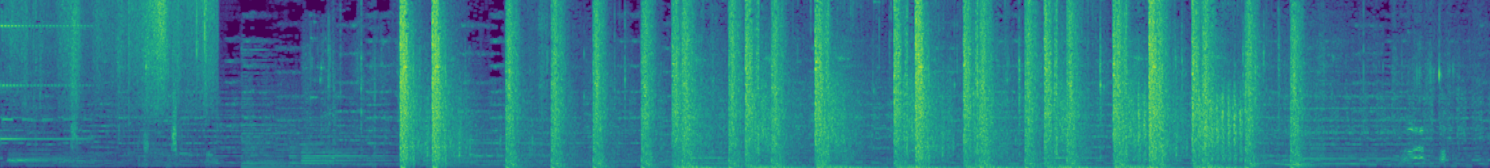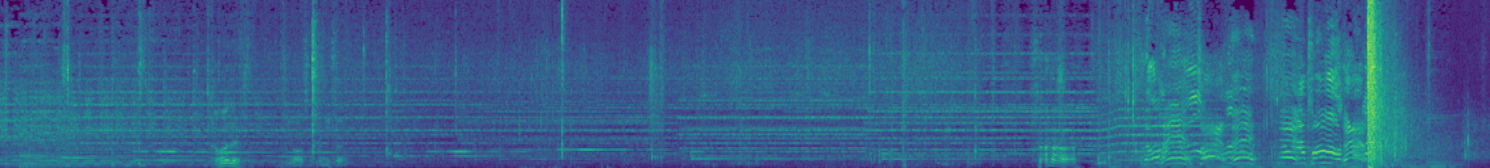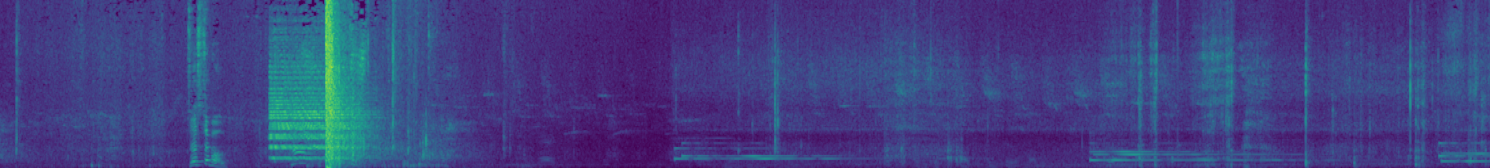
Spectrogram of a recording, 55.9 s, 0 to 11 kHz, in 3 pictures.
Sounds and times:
Gunshot, gunfire: 5.0s - 16.4s, 35.7s - 36.3s, 40.7s - 42.1s.

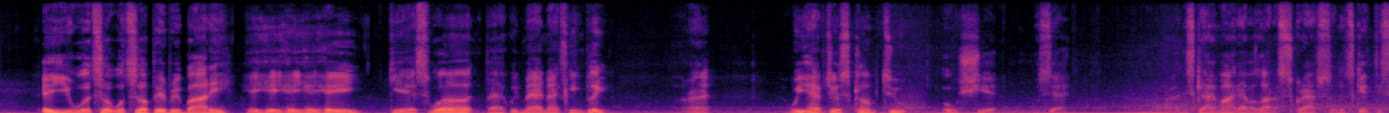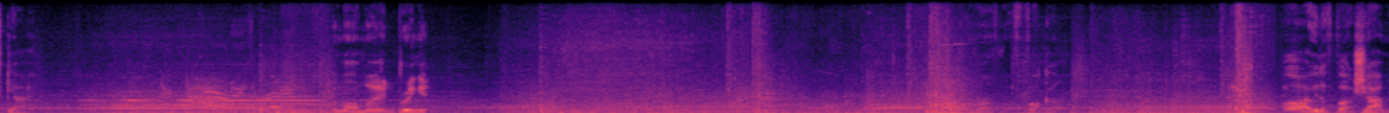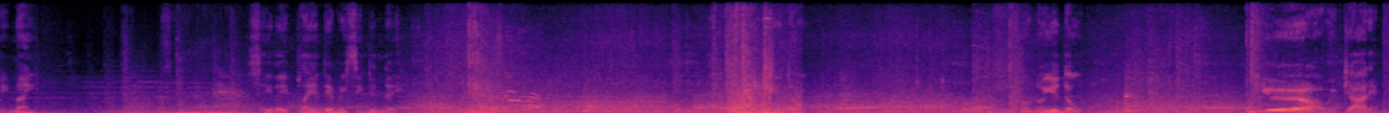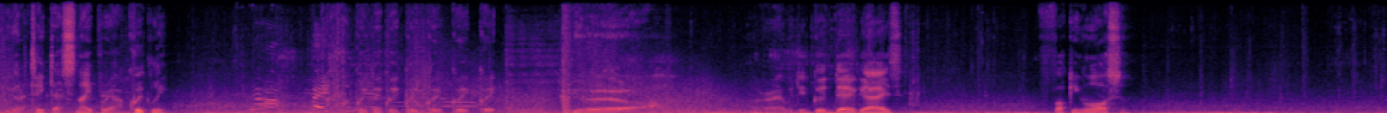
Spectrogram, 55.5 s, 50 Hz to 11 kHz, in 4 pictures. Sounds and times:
Speech: 7.9s - 10.7s, 11.7s - 14.2s, 30.3s - 31.8s, 40.3s - 43.4s, 44.2s - 46.6s, 52.1s - 53.0s.

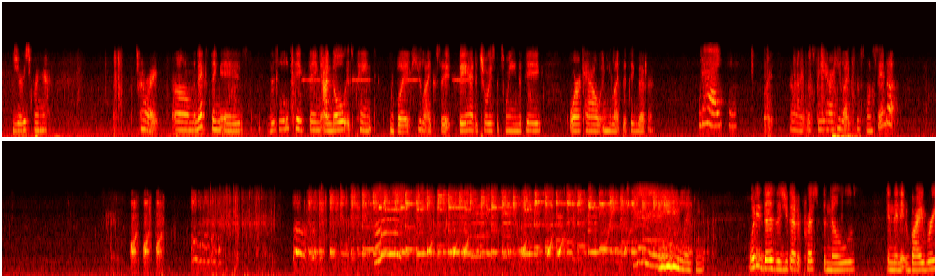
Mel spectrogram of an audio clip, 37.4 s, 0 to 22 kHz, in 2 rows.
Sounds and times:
Inside, small room: 0.0s - 37.3s
Speech: 0.2s - 1.0s, 2.7s - 10.8s, 11.4s - 13.1s, 14.0s - 18.0s, 33.6s - 35.8s, 36.4s - 37.3s
Music: 24.8s - 32.0s.

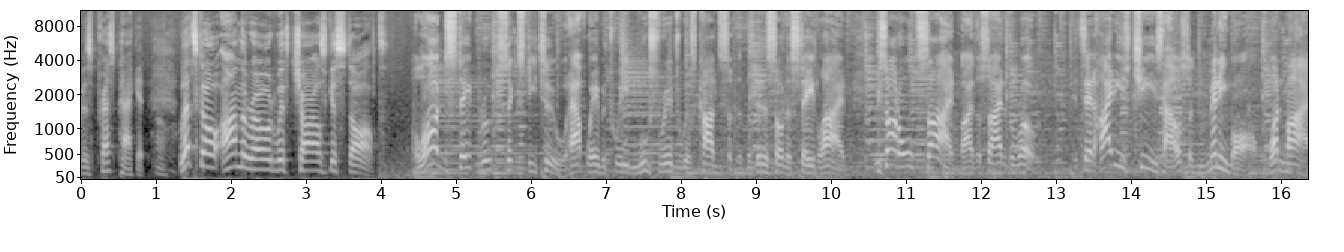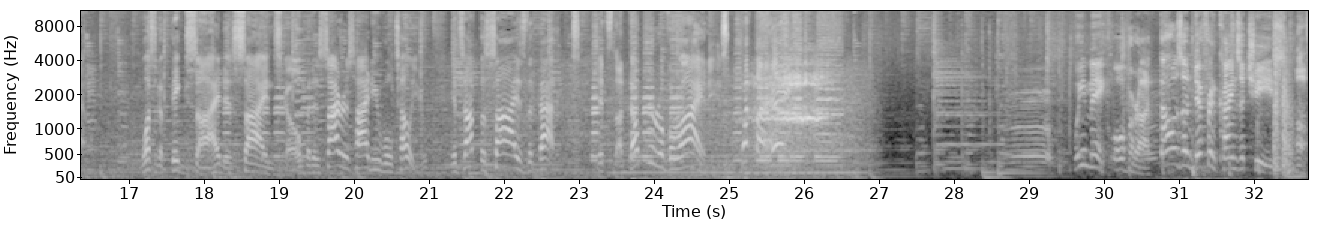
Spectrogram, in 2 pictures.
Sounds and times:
Speech: 0.0s - 16.5s, 17.2s - 25.1s, 29.6s - 32.7s
Music: 4.4s - 32.7s.

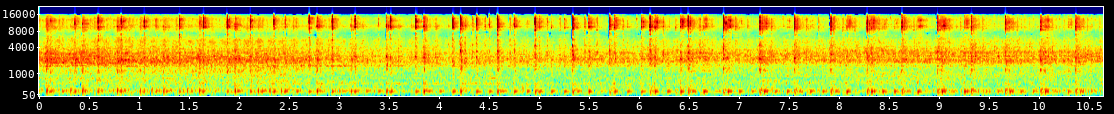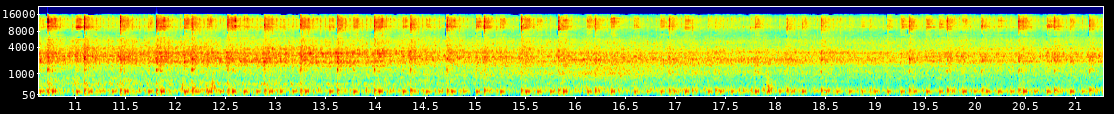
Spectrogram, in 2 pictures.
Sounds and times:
Heavy engine (low frequency): 0.0s - 21.2s
Vehicle: 0.0s - 21.2s.

